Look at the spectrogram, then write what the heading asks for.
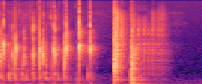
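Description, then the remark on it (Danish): Dice are shaken in dice cups, one die in each cup, to decide who goes first: a rapid series of small hard clicks and rattles ends in a pause, then two sharp thuds as the dice land on a table, showing a six and a two, quickly fading. “Så skal vi slå. Vi har fået et raflebær hver. Ja. Og en terning.”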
